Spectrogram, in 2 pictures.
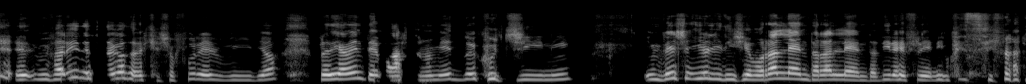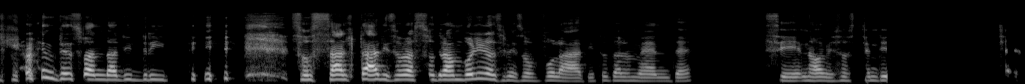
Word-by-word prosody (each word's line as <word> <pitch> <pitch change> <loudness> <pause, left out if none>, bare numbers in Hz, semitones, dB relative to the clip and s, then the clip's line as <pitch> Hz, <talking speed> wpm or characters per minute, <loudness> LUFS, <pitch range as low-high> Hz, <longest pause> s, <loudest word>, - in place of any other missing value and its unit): e 435 -1 +4
mi 230 0 -5
fa 235 +2 +4
ridere 280 +1 -1
sta 235 - -2
cosa 285 -1 +2
perché 205 0 -5
c'ho 200 - -8
pure 245 -3 0
il 220 -2 -3
video. 200 +5 -6 0.4
Praticamente 245 0 +5
partono 200 0 -1
i - - -6
miei 225 +1 -2
2 245 +3 -2
cugini, 220 -1 -4 0.7
invece 255 +5 +1
io 270 +2 -1
gli 250 -3 -1
dicevo: 225 -1 +1
“Rallenta, 250 -2 +6
rallenta, 210 -4 +2
tira 220 +2 +1
i 215 - +4
freni.” 200 0 -3
Questi 210 +1 -6
praticamente 255 - -2
so' 240 - -2
andati 220 -1 +1
dritti, 220 +1 -12 0.9
so' 215 -1 -2
saltati 225 0 +4
sopra 220 +1 +2
sto 210 +1 -8
trampolino, 225 +3 +2
se 190 -3 -14
ne 190 - -8
so' 175 0 -10
volati 160 -4 -5
totalmente. 165 -2 -10 0.7
Sì, 170 -2 -7
no, 175 -1 -3
mi 165 -2 -11
son 180 +3 -13
senti 185 +1 -8 1.1
Cioè - - -15
220 Hz, 135 wpm, -25 LUFS, 195-235 Hz, 1.1 s, Rallenta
